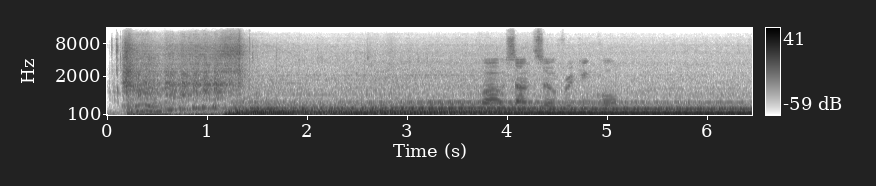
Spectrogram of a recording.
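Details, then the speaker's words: Wrecked 2014 Mustang GT Track Pack (Hertz Penske, 102,000 miles) with GT500 exhaust, run briefly beforehand: the starter whirs about a second, then the V8 catches with a throaty flare. It settles to a deep, steady burbling idle; a normal, healthy start. "And yeah, sounds freaking amazing. The GT500 exhaust is awesome."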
